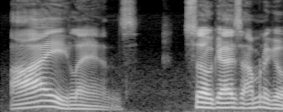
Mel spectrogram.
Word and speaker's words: Ylands: more while ants or as I've recently been informed islands yeah that's right we finally know what this game is called or at least how to pronounce it it is AI lands so guys I'm gonna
